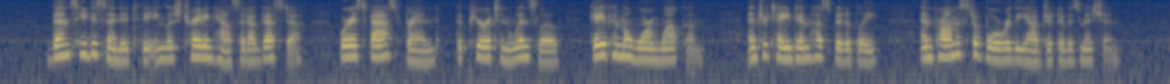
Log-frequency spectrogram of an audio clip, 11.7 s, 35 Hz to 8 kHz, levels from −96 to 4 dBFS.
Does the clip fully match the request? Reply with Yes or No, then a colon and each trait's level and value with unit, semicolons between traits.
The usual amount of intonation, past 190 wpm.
No: average, 3.8 semitones; average, 175 wpm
